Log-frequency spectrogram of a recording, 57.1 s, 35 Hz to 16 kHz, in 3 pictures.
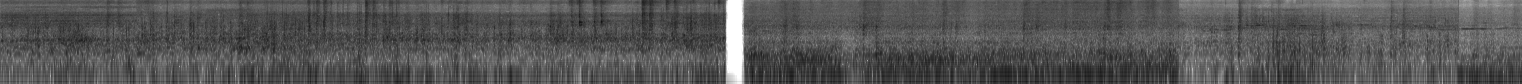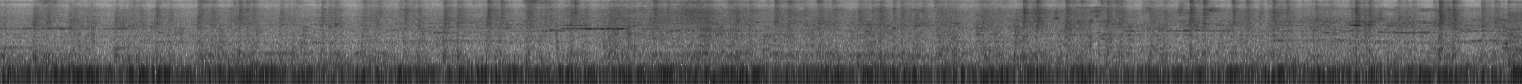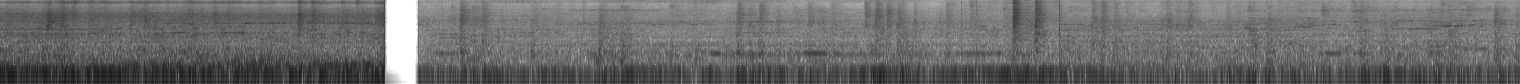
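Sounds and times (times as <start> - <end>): wheels clickety-clack: 0.0 - 9.1, 18.9 - 38.0, 47.2 - 53.0
train rumbling on rails: 0.0 - 57.0.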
